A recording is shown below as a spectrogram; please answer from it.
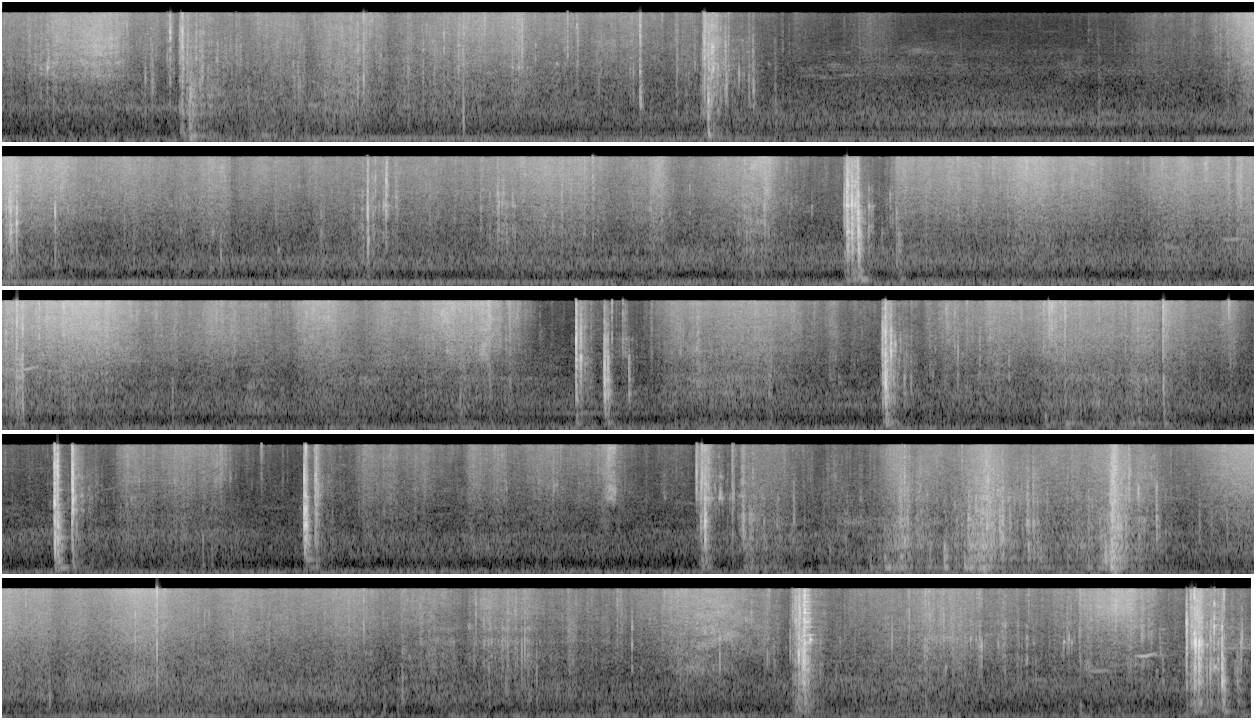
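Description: Hand picking through grass and matted plastic litter: rustling and crinkling, with irregular sharp clicks and ticks of small plastic pieces such as bottle caps.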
